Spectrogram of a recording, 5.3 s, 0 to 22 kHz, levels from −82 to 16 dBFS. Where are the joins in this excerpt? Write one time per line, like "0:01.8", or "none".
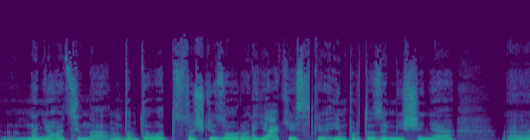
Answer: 0:02.5
0:03.1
